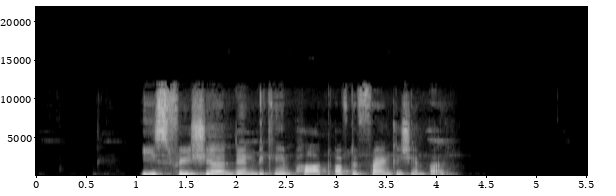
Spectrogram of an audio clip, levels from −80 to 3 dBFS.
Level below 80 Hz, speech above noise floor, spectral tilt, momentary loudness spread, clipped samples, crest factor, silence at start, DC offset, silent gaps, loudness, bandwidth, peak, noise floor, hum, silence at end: -54 dBFS; 65 dB; -4 dB/octave; 10 LU; under 0.1%; 18 dB; 1.05 s; under 0.1%; none; -20 LUFS; 12.5 kHz; -4 dBFS; -84 dBFS; none; 1.35 s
